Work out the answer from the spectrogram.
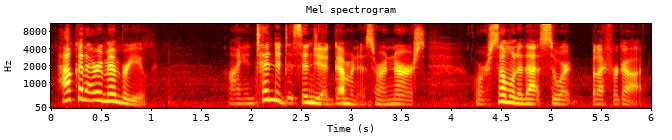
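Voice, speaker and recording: A woman's voice: mid-range voice, animated, fast, pushed and bright, no echo. A woman voicing a miserable, distracted man, a curt and fretful guardian in a storybook, speaking abruptly and emphatically.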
